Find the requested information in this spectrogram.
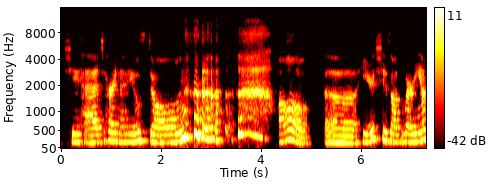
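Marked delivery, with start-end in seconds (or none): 2.7-4.3 high, loud giggling burst; amused laugh. Real, not acted. Teacher amused by freshly done nails in a picture, laughing.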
